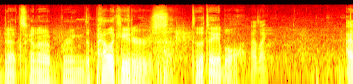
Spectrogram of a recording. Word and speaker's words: Palac8ers: All right, that's gonna bring the Pallicators to the table. I like that name, Pallicators. We were told it's pronounced pallicators like alligators.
